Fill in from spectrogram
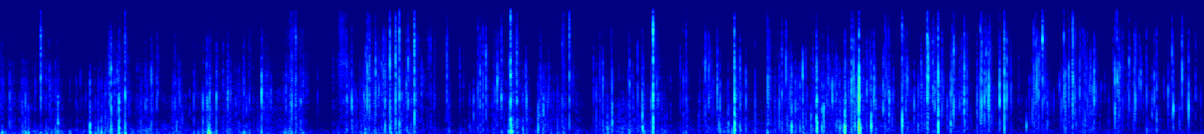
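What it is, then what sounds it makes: Plastic bag. A thin, printed blue and black plastic bag is crinkled and squeezed by both hands close up. Dense, continuous crackling and rustling fills the clip, with sharp, bright snaps and brief pauses between handfuls.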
